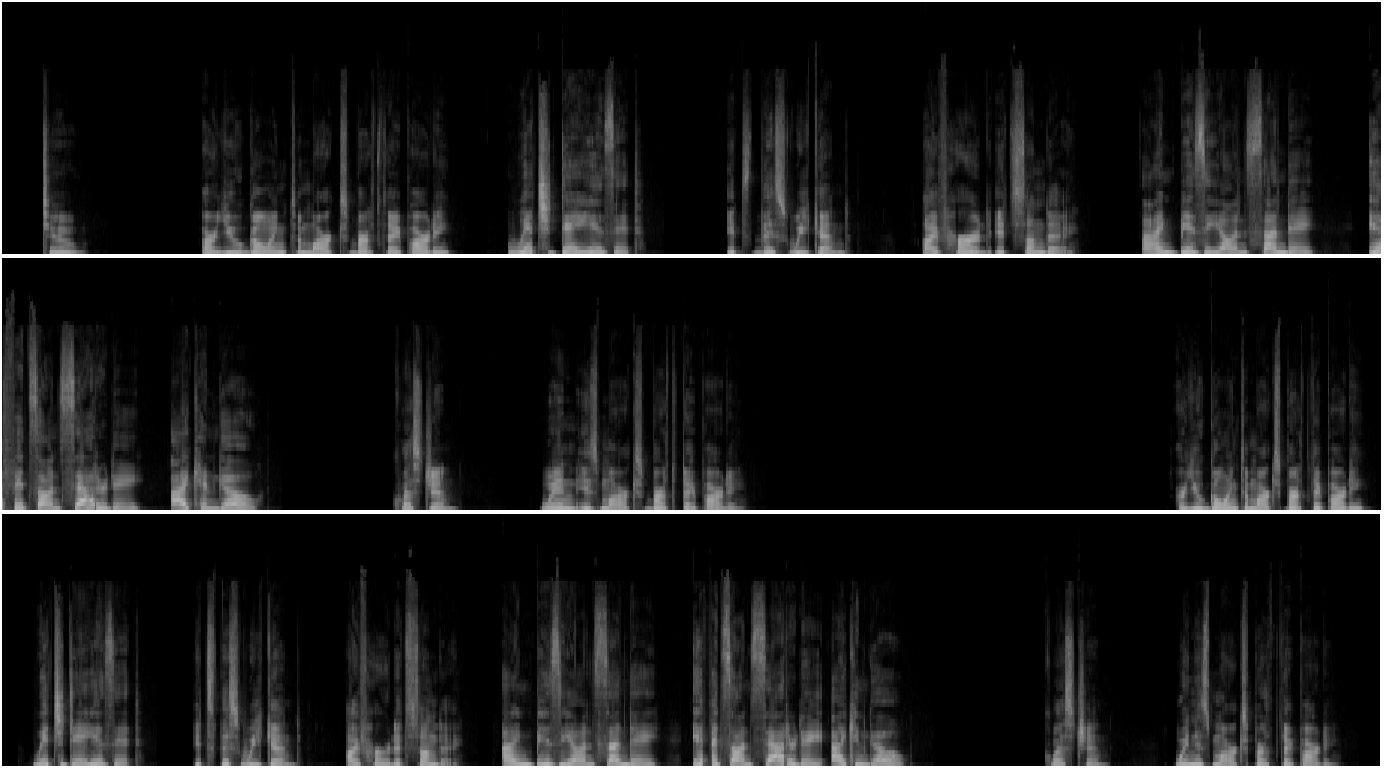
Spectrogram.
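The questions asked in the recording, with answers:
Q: When is Mark's birthday party?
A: On Sunday (this weekend)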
